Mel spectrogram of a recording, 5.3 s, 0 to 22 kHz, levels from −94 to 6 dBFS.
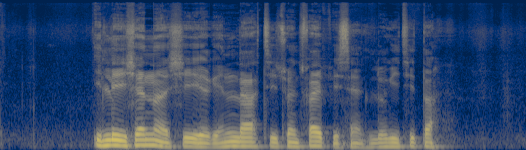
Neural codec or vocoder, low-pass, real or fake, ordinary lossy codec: none; none; real; none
